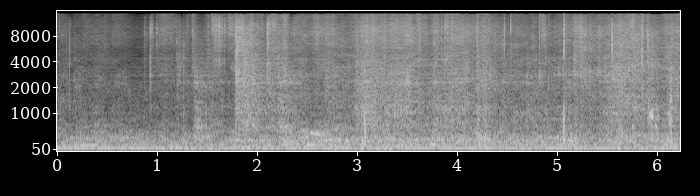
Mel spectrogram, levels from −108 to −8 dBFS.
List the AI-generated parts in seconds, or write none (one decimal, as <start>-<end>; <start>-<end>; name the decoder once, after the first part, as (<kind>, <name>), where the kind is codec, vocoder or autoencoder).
0.0-6.2 (codec, SNAC)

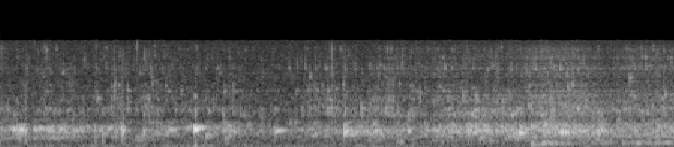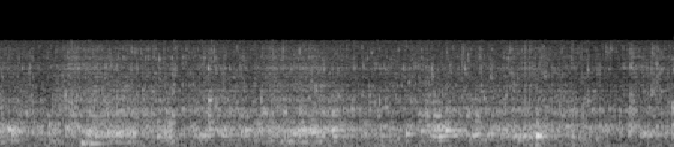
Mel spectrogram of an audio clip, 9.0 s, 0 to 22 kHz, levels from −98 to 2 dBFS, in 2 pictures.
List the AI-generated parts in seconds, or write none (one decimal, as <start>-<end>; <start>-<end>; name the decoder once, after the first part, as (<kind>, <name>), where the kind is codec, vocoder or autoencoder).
8.0-9.0 (vocoder, Vocos)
